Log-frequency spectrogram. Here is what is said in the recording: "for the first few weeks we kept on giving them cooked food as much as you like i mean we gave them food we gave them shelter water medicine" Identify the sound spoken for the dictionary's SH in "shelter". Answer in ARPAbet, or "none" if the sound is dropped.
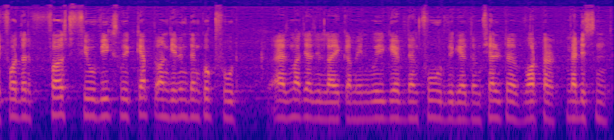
SH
